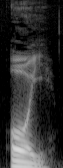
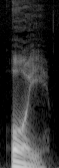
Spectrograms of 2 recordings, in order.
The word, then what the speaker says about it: hoy: The word for today, today in Spanish is hoy. As you can hear, as usual, the H is silent. Hoy.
